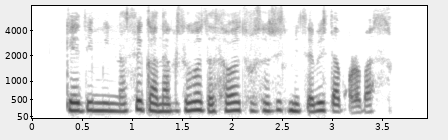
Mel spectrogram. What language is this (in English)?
Georgian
